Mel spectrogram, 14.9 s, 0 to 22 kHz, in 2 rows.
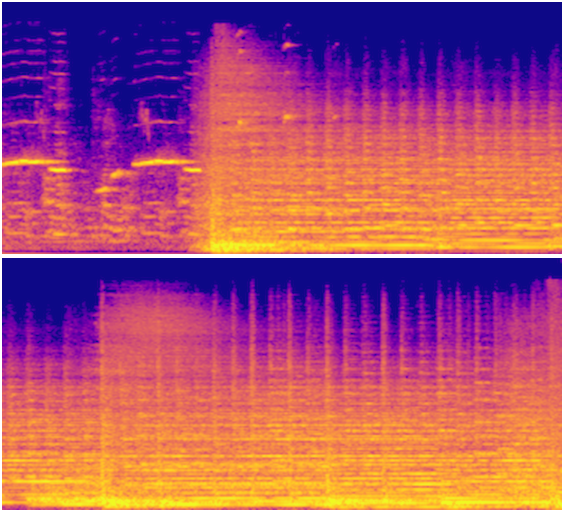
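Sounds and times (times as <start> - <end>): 
parrot whistling after sipping red wine: 0.0 - 4.0
loud instrumental music: 2.8 - 14.9.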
